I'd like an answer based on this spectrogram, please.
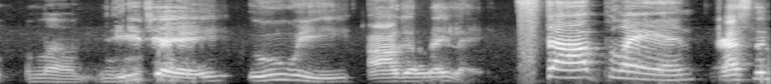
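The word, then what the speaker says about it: Uiagalelei: His name is DJ Uyagalele. Even though most people pronounce it DJ Uyagalele.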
